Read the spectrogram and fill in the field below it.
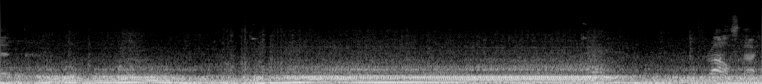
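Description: A 1959 Plymouth Suburban Custom station wagon with a Mopar flathead engine, parked for 52 years, idles with a steady low rumble close by while someone speaks over it.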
